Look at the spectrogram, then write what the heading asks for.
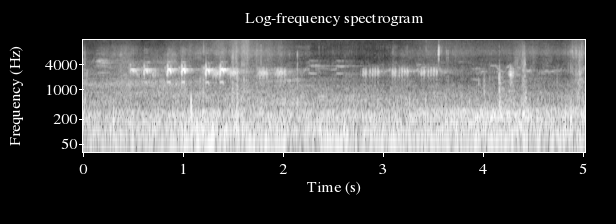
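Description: Small birds chirping: a quick run of short repeated chirps in the first two seconds, then fainter calls. A few light clicks and knocks come near the end.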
